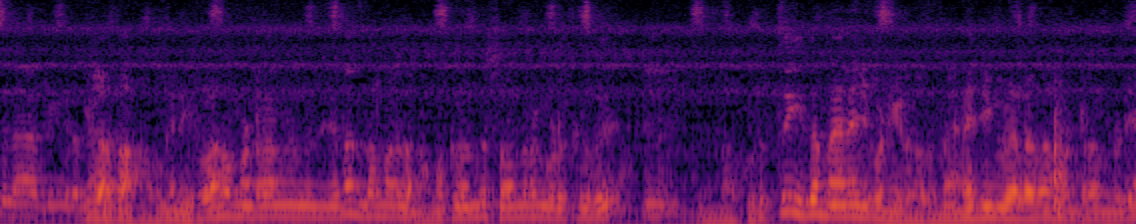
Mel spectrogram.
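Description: A man's voice, with long drawn-out sounds that glide up and down in pitch and a short lull around the middle. Faint high chirping repeats about twice a second behind it.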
